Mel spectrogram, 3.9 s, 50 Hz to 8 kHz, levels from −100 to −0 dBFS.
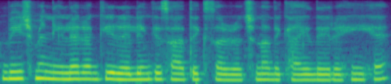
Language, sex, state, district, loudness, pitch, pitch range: Hindi, female, Uttar Pradesh, Lalitpur, -14 LUFS, 215 Hz, 200-225 Hz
